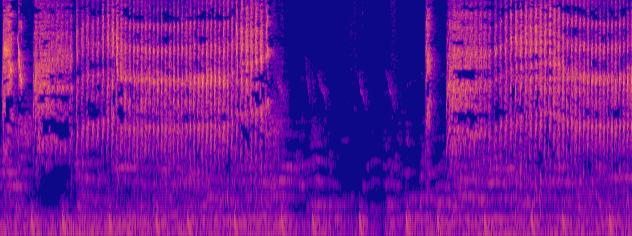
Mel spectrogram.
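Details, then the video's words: Long-tailed shrike singing vigorously in rapid-fire "tembakan rapat" style: dense, buzzy, fast-pulsed chattering in two long bursts separated by a quiet pause of about two seconds. "Cendet GACOR full tembakan rapat"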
